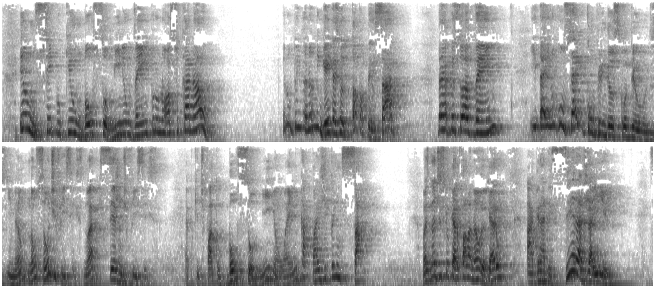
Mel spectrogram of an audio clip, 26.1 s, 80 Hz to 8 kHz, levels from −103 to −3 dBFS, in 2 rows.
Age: 40-59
